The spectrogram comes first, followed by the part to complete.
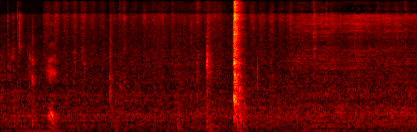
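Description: A single sharp knock about halfway through, over low room tone.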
